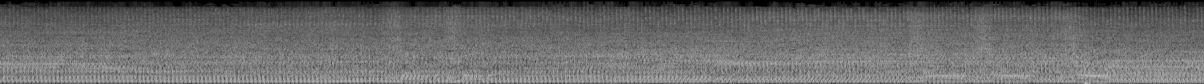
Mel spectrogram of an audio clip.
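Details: 1960s-era roughly 10 hp Briggs & Stratton (Hale fire pump), recently tuned with fresh oil and some old fuel: fast, even single-cylinder chatter about three beats a second, steady without stumbling; normal running, a bit smoky (owner suspects rings or old fuel).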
